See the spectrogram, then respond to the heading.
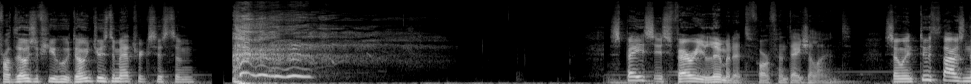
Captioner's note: wheezing in European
